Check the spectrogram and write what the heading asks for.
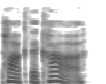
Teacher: People dropped their R's. Park the car sounded like pock the caw.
